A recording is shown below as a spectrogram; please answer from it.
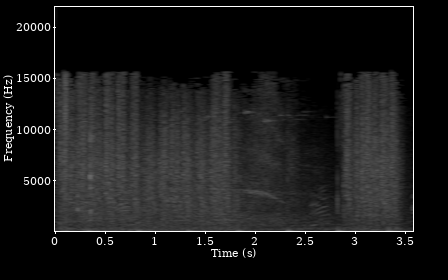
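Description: Rapid gunfire from Call of Duty: Modern Warfare pounds against a shield in a steady stream of sharp, loud impacts, with hits landing at a regular rhythm throughout.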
